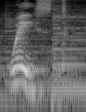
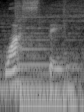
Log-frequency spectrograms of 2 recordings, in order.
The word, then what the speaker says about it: waste: dice desperdicios en inglés si has dicho un waist estás en lo correcto waist es lo correcto si dijiste waste waste entonces necesitas practicar un poco más y entiendo que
